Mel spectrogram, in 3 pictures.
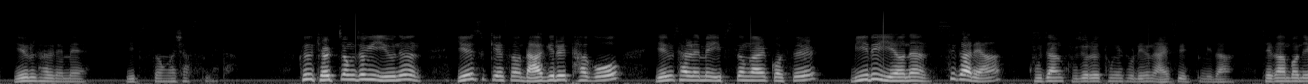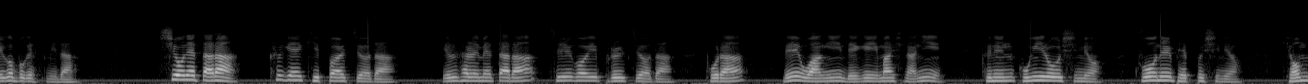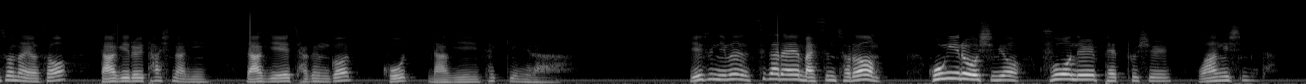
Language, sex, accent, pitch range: Korean, male, native, 160-195 Hz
